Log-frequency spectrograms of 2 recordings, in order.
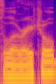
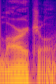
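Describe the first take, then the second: First: The name sounds like 'La Rachel'. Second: The name sounds like 'La Archel'. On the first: The speaker calls it right. "if you read her name, it actually is La Rachel" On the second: The speaker calls it wrong. "I'm fucking stupid, so I said La Archel"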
